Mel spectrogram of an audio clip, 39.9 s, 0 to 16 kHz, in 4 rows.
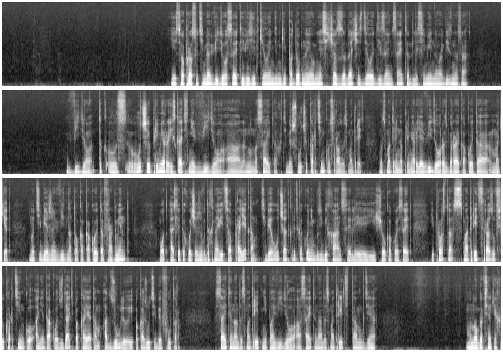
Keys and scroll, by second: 31.9 space.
